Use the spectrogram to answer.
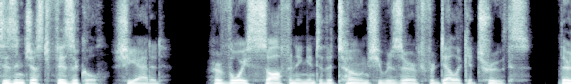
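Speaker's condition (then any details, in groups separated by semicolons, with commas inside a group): No condition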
